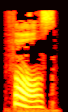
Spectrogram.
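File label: "foals", British English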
